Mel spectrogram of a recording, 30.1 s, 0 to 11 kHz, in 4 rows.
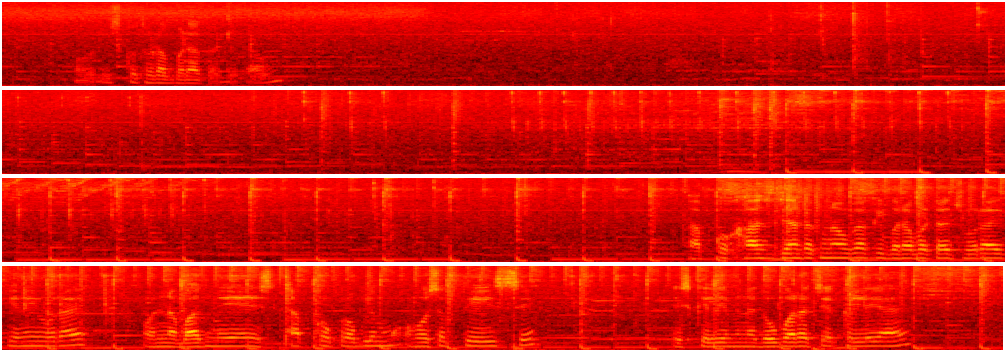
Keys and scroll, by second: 6.6 ctrl++, 7.7 space, 19.2 space, 23.0 ctrl+-, 27.4 ctrl+-, 29.2 ctrl+y.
